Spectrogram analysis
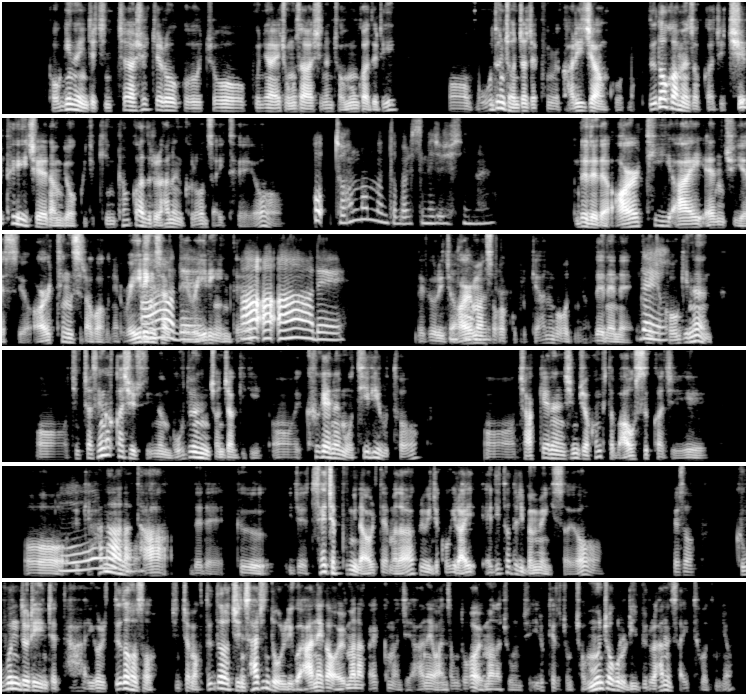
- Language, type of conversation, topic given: Korean, advice, 쇼핑할 때 결정을 미루지 않으려면 어떻게 해야 하나요?
- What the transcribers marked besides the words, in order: other background noise; put-on voice: "RTINGS라고"; in English: "ratings"; in English: "ratings인데"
